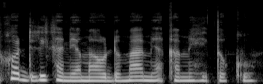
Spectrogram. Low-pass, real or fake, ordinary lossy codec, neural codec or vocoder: 19.8 kHz; fake; none; codec, 44.1 kHz, 7.8 kbps, DAC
